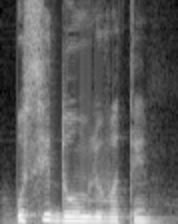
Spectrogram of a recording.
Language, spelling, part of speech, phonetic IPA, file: Ukrainian, усвідомлювати, verb, [ʊsʲʋʲiˈdɔmlʲʊʋɐte], Uk-усвідомлювати.ogg
- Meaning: to realize (become aware of)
